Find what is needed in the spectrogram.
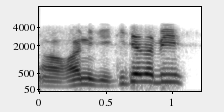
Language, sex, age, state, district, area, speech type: Assamese, male, 30-45, Assam, Darrang, rural, conversation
